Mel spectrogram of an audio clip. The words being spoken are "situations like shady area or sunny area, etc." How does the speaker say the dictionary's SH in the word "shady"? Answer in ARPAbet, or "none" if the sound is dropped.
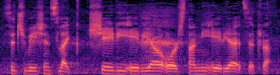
SH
